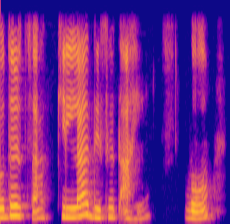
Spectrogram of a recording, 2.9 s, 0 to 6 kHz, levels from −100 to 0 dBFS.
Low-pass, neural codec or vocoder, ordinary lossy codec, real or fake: 5.4 kHz; none; none; real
